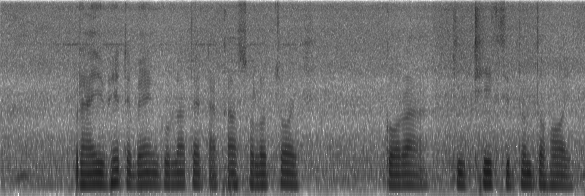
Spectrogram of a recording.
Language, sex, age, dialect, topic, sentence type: Bengali, male, 25-30, Jharkhandi, banking, statement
